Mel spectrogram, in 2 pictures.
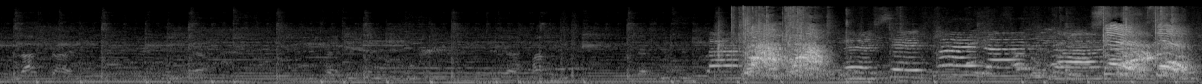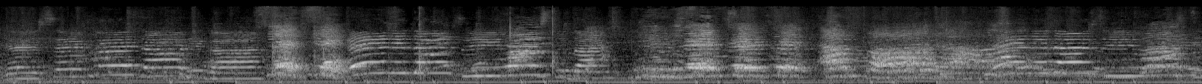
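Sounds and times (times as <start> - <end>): backing music track: 0.0 - 24.0
children singing in unison: 9.6 - 12.4, 13.0 - 15.6, 16.2 - 24.0.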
